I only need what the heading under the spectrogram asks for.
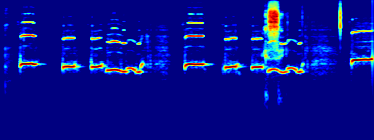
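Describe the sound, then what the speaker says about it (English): A person whistles a short, clear tune close by, with repeated rising and falling notes in bursts separated by brief pauses. "whistling?"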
